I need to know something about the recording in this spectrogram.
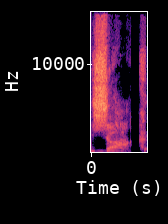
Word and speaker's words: Jean-Jacques: I'm gonna guess it's Jacques is probably how you pronounce that. Jacques, there you go. Yeah, he's Haitian, and so it's probably a French pronunciation.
